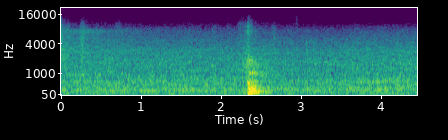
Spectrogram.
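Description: Steady low background hum, with one short, louder sound a little past halfway through.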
